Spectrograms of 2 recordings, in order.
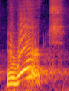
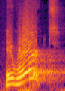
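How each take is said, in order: First: Higher, rising amazement on worked; amazed emphasis. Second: Said in the usual way. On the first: Real, not acted. Preacher repeating Peter's success with rising amazement. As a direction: lift "worked" up in wonder.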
